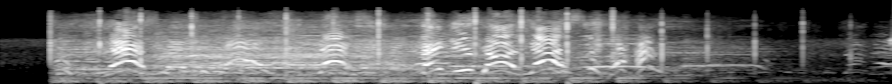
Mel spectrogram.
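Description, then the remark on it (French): A crowd at a party bursts into loud, joyful cheering as Fox News announces that Trump has won the state of Florida, with high excited shouts and whoops rising over a dense roar of voices that stays strong for several seconds before easing slightly. “Euh, ça a commencé, oui, le parti a levé en bon français quand Fox News a annoncé, euh, avant les autres réseaux, que Trump remportait ici l'État de la Floride. Ça a explosé de joie.”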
